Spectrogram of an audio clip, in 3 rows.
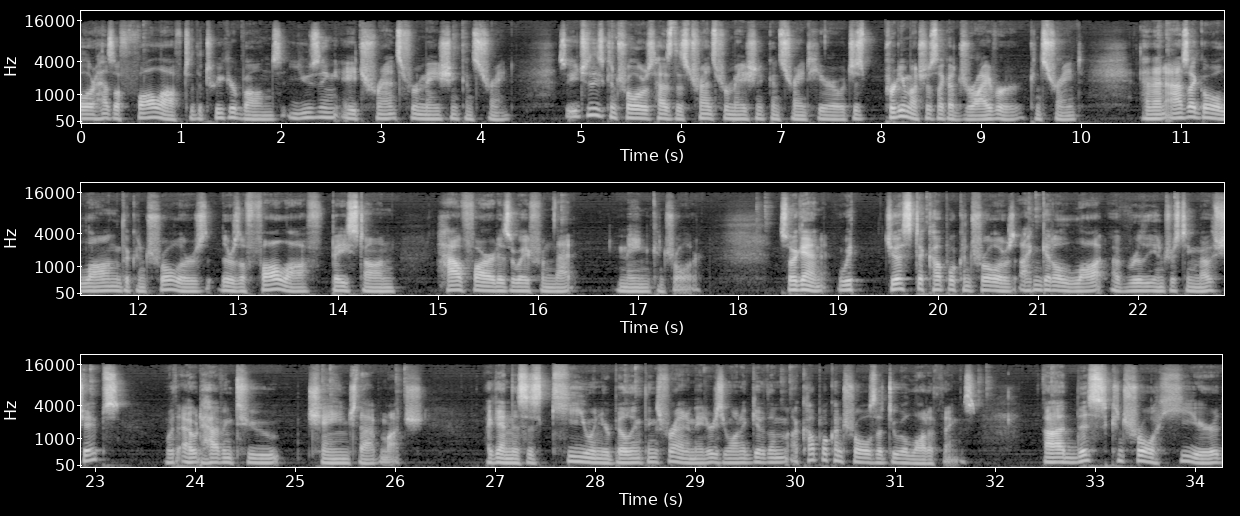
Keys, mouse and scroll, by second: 2.1 shift+click, 4.0 click, 5.6 click, 7.3 scroll up 1, 7.5 scroll down 1, 7.7-8.5 scroll down 2, 8.5 scroll up 2, 8.8 scroll down 4, 9.7 scroll up 2, 11.1 click, 12.4-13.4 scroll down 47, 14.4-16.4 scroll up 8, 17.5 click, 17.5 g, 18.7-19.4 scroll down 3, 20.3 click, 21.2 click, 21.9 g, 23.2 click, 23.9 g, 26.3 click, 27.1 g, 28.9 scroll down 2, 29.4 shift+middle click, 30.1 click, 30.8 g, 32.7 click.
